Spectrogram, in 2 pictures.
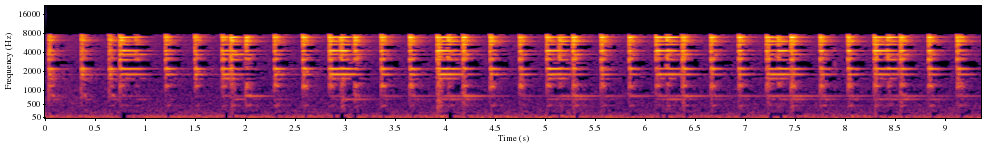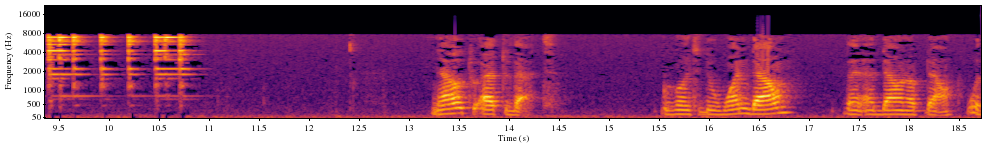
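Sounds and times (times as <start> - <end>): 
triangle played in a simple beat: 0.0 - 11.0
speech: 13.3 - 14.3, 15.5 - 18.7.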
